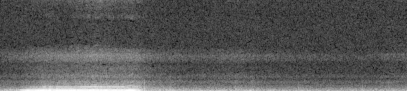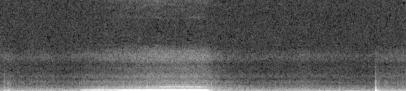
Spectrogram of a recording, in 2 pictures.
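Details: Two long, steady tonal snores from a resting pet, separated by quiet breathing pauses; snoring.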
